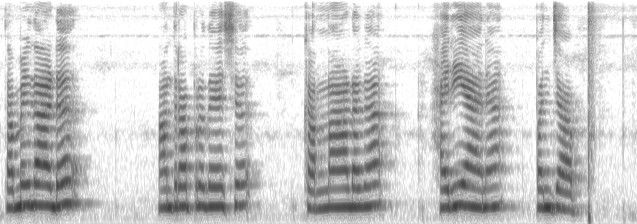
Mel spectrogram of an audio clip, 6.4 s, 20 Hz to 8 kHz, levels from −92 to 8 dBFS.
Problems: none marked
